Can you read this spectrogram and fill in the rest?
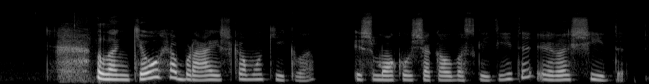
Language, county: Lithuanian, Kaunas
